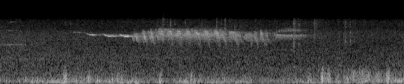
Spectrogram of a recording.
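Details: Ultramarine grosbeak giving a short, fainter song: a thin rising note, then a sustained buzzy warble and a final high note over steady background hiss and low rumble.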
